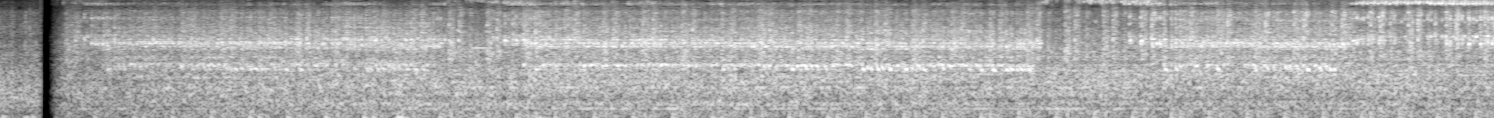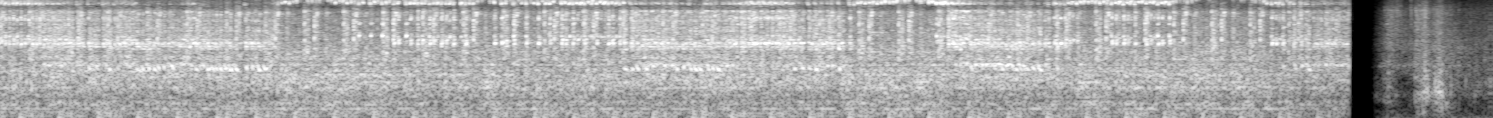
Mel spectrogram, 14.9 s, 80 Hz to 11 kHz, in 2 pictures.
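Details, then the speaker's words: 1946 John Deere BN tractor idling after an oil change: a thin, high squeak comes and goes over the idle thump. Squeaking grinding noise confirmed from the generator, not the fan. "well it sounds to me like it's the generator that's squeaking after all um there's no change to the fan up there but I think the noise is coming from this"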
